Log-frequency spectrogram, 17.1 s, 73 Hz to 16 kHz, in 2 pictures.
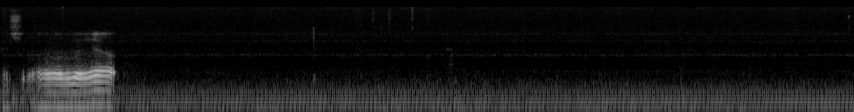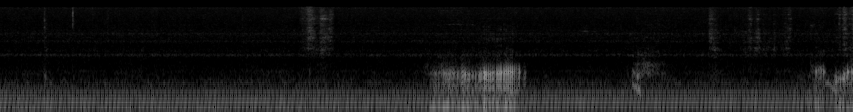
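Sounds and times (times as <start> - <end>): low mechanical hum: 0.0 - 17.0
faint light clicks: 3.1 - 4.3, 8.4 - 9.7.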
